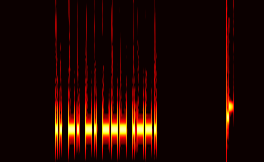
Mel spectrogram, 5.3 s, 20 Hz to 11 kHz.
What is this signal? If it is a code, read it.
Morse code, heard as a keyed tone, about 27 wpm, 700 Hz. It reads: INNOP
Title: Code Groups - 5 Letters - 28wpm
